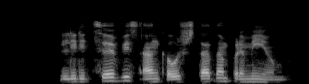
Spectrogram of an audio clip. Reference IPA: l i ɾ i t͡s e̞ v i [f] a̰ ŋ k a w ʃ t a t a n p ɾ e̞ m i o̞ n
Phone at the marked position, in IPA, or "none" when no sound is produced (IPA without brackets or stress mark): s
